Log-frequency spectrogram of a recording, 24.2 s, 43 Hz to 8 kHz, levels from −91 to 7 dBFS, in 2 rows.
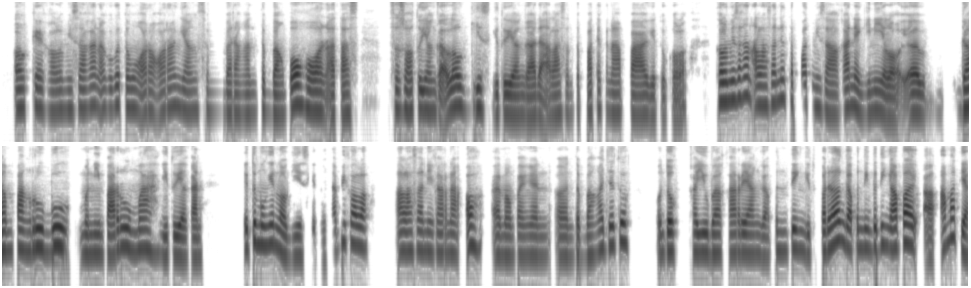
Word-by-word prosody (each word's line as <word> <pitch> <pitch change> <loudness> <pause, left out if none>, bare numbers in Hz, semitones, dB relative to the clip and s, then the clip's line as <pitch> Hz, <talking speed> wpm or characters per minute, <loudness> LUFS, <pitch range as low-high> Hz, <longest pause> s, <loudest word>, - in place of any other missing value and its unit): Oke, 155 +1 -1
kalau 145 +1 -4
misalkan 155 +3 -3
aku 155 +2 -4
ketemu 155 -3 -3
orang-orang 145 +4 -2
yang 140 -1 -3
sembarangan 135 -2 -7
tebang 130 -4 -1
pohon 155 -3 +4
atas 125 0 -1 0.4
sesuatu 145 -1 -2
yang 150 -1 +1
enggak 140 - +1
logis 160 -1 0
gitu 130 0 -1
ya, 125 -1 +2
enggak 120 -1 +2
ada - - 0
alasan 125 +1 -3
tepatnya 135 +3 -5
kenapa 130 -2 -1
gitu, 120 0 -7
kalau - - -4 0.3
kalau 200 0 +5
misalkan 230 +4 +1
alasannya 185 +4 0
tepat 190 -2 -4
misalkan 150 +2 -1
ya 155 - +2
gini 140 +2 -4
loh, 115 -1 +2
eb 135 -1 +3 0.4
gampang 165 +3 +2
rubuh, 185 +1 +4 0.2
menimpa 150 +1 +1
rumah 180 -3 +1
gitu 135 +1 -2
ya, 130 -2 +3
kan. 130 0 +1 0.6
Itu 220 +4 +3
mungkin 205 -1 +2
logis 135 -3 -2
gitu, - - -14
tapi 170 +8 -5
kalau 200 -4 +3 0.3
alasannya 165 0 0
karena, 155 -1 -1
"Oh 195 -1 +2
emang 140 -1 -1
pengen 140 -1 -3
en 135 -1 -3
tebang 140 +3 -3
aja 195 +3 0
tuh 225 -2 +3 0.3
untuk 160 +1 +2
kayu 155 0 0
bakar 150 0 0
yang 150 -1 +1
enggak 135 -1 -3
penting." 165 -1 -2
Gitu, - - -22
padahal 200 +8 +7
enggak 185 -6 +4
penting-penting 185 +1 0
apa, 205 +3 +7
e - - 0 0.2
amat 265 +1 +2
155 Hz, 170 wpm, -22 LUFS, 135-175 Hz, 0.6 s, padahal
